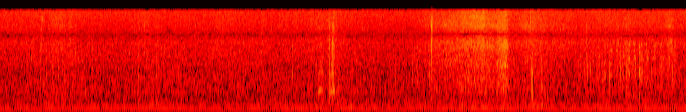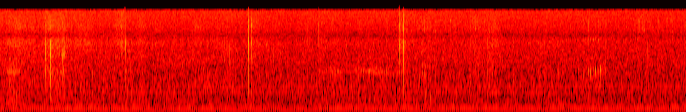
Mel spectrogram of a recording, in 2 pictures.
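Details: Purring from one of two pet cats, Felix and Luna: a soft, steady low rumble running throughout, with a few faint rustles and clicks above it.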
